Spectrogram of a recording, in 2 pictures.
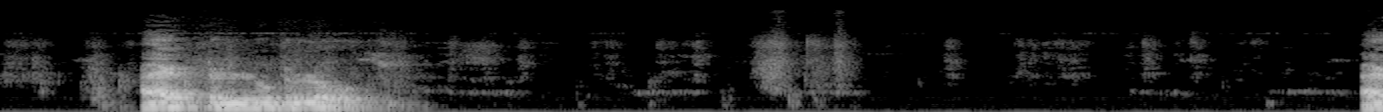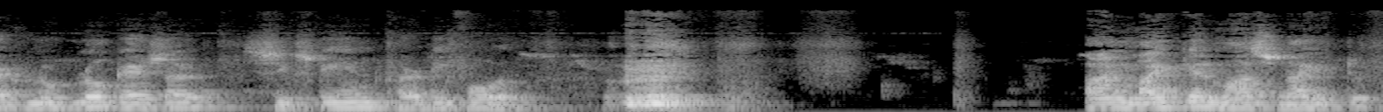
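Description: An elderly man speaks calmly and clearly into a close microphone, pausing between phrases.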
